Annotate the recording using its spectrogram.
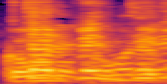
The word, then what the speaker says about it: Charpentier: Candidata, antes de conversar y eh, empezar a hablar ya en materia política, su apellido se pronuncia Charpentier o Carpentier como el chef. Tengo la misma duda que tú. Charpentier está bien.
